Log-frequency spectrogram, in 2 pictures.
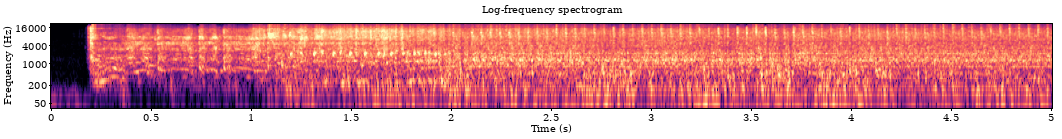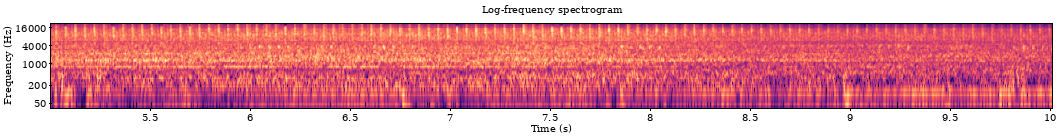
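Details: Onan 5500 generator that ran 15 minutes then shut off, after replacing the fuel pump and filter, fuel pump primed before start; starts promptly and holds a steady, even drone with no surging, stumbling or dying; normal running.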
